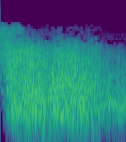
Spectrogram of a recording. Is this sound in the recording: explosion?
yes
